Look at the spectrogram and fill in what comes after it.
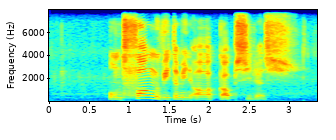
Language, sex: Afrikaans, male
